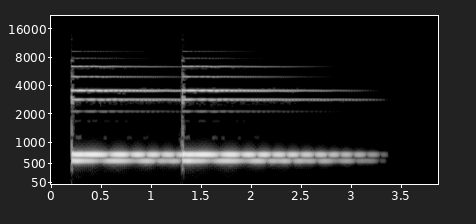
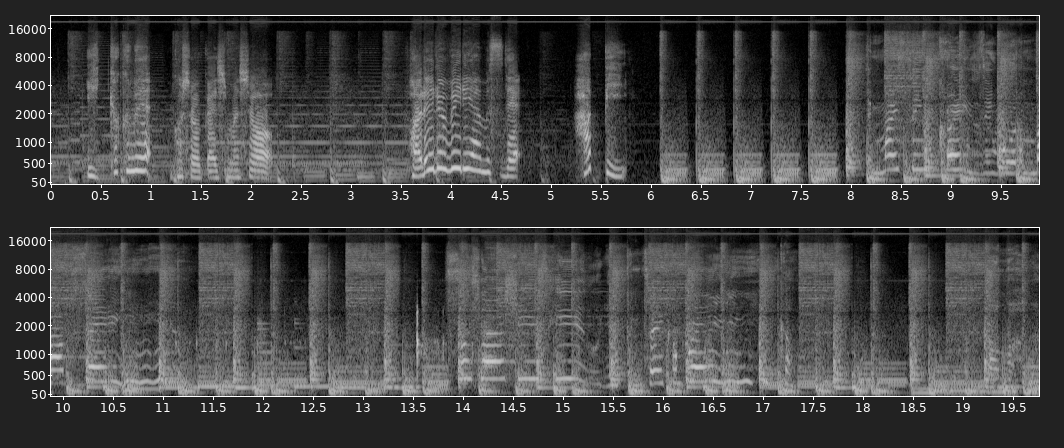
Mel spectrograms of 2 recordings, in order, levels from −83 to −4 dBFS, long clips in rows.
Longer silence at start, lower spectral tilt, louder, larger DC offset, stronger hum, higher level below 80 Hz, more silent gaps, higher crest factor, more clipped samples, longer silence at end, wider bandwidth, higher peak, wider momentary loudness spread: first, 0.2 s vs 0 s; second, 5 dB/octave vs -3.5 dB/octave; first, -17 LUFS vs -27 LUFS; neither; neither; second, under -90 dBFS vs -46 dBFS; neither; second, 14 dB vs 22 dB; neither; first, 0.6 s vs 0 s; second, 9.8 kHz vs over 20 kHz; about the same, -4 dBFS vs -6 dBFS; first, 15 LU vs 9 LU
